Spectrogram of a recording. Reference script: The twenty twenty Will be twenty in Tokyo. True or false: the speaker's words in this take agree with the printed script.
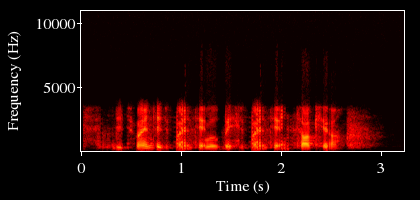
true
